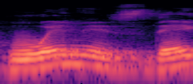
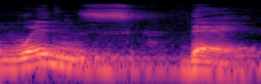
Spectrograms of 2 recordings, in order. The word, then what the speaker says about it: Wednesday: عندنا بعد كده دي برضو فيها مشكله شويه, احنا في بنقولها Wednesday وهي Wednesday, اقسمها كلمتين Wednesday.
